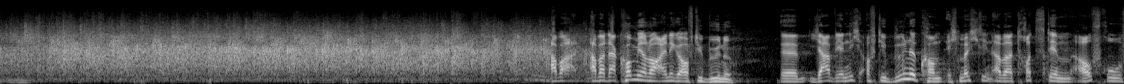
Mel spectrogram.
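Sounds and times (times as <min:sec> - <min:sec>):
applause: 0:00.0 - 0:06.2
speech: 0:05.5 - 0:11.2.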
